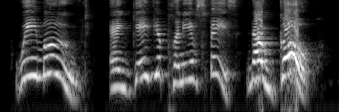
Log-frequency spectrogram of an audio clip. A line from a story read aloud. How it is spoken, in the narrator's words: Finn, still slightly irritated, shouted back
